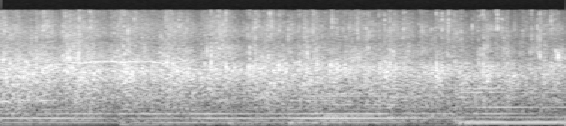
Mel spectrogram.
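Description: An audience applauds steadily for the full stretch, a dense wash of many clapping hands with no pauses, while a low sustained keyboard tone hums underneath.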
